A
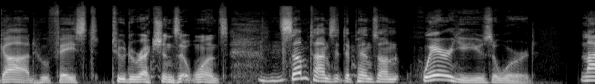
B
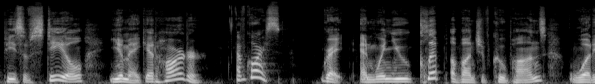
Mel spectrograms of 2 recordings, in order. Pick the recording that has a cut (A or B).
B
